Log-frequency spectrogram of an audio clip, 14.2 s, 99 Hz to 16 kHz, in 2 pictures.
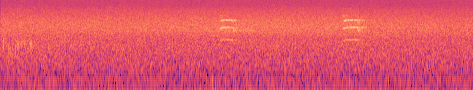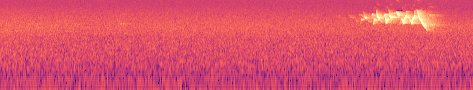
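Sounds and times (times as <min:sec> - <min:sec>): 
steady hiss of wind-like noise: 0:00.0 - 0:14.1
chestnut-sided warbler song: 0:12.2 - 0:14.0.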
